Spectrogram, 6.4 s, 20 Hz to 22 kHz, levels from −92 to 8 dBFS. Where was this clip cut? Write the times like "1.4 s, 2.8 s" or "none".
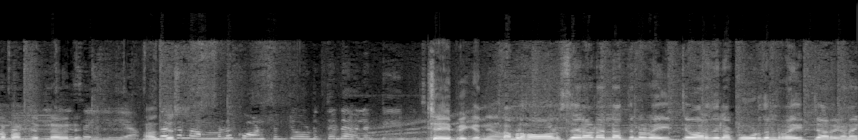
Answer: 3.7 s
